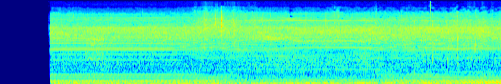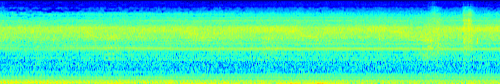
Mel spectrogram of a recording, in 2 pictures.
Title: Electric box in the woods making noise in my neighborhood In Grayslake Illinois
